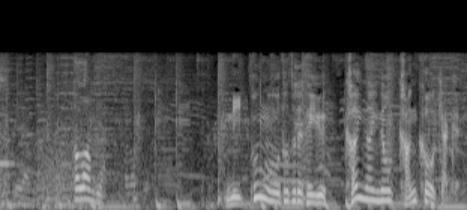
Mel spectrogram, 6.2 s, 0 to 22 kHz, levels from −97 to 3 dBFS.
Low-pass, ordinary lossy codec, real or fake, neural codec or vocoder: none; none; real; none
